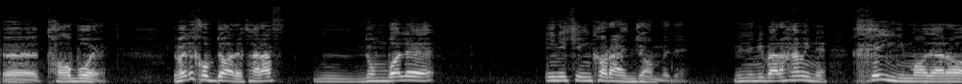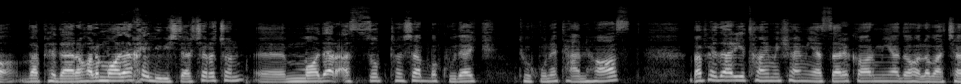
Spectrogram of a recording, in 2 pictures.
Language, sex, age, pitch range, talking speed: Persian, male, 20-39, 130-180 Hz, 150 wpm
